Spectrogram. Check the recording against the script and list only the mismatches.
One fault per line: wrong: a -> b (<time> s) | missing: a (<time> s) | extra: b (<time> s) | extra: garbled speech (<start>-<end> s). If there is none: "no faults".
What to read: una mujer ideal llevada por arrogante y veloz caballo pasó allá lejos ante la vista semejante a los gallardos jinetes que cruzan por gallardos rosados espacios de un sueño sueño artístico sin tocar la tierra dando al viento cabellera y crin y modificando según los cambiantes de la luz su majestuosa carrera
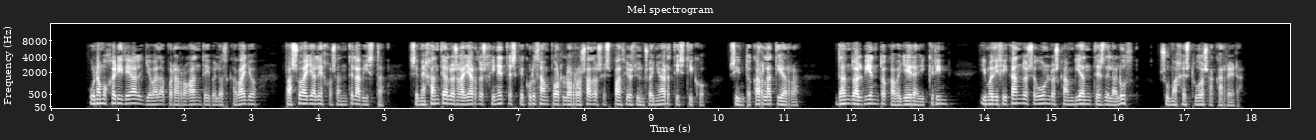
wrong: gallardos -> los (7.7 s)
missing: sueño (9.2 s)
